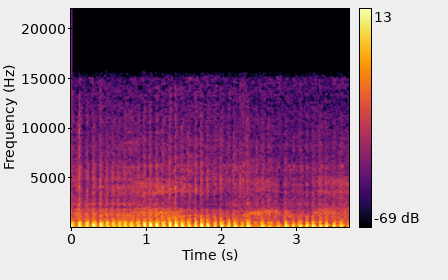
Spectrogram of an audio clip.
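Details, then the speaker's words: Honda ATC 185s single-cylinder three-wheeler, described as very cold-blooded, at idle after a rear brake job and an oil change to full synthetic. It gives crisp, evenly spaced thumps with a clean exhaust beat: a healthy, steady normal idle. "I'm gonna go ahead and fire it up, and you guys can hear it run. I'm gonna do a little walk around and things. Should be warmed up enough to idle, so."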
